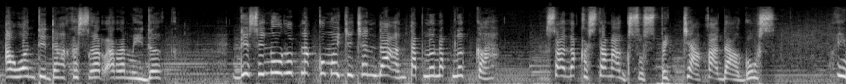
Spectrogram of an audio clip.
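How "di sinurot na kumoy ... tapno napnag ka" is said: higher-pitched indignant protest; acted lovers' quarrel, pitched up; indignant retort. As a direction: argue back in a raised pitch. Quarrel with jealous partner.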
